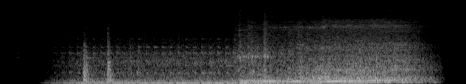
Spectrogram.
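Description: A car drives past close by, its engine rising in pitch as it accelerates, a smooth vroom that swells and then cuts off abruptly.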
